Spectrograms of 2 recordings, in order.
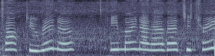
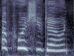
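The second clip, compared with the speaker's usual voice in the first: ordinary talk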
